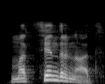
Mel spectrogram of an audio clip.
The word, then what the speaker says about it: मत्स्येंद्रनाथ: ठीक है, मत्स्येंद्र नाथ, जो अब सही प्रोनाउंसिएशन मैंने किया, मत्स्येंद्र नाथ.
